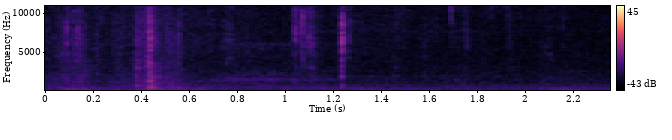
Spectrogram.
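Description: Handling noise as soil in a plastic box is worked by hand: about five sharp clicks and light knocks with faint rustling. The loudest clicks come about half a second in and just after a second in.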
